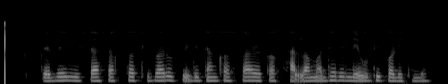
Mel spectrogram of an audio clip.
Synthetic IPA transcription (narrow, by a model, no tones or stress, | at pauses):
t̪ebenisasɔk̚t̪ɔt̪ʰibaɾupḭɽit̪aŋkɔsɔɦekɔkʰa̰lʔɔmɔd̪ʱjɔɾeleuʈipɔɽit̪ʰile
